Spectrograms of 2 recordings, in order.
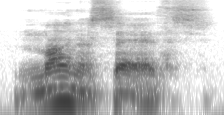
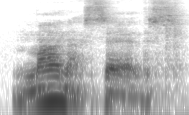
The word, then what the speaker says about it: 𐌼𐌰𐌽𐌰𐍃𐌴𐌳𐍃: Aunque humanidad se asocia más bien a la siguiente palabra, que es Manaseths. Manaseths.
